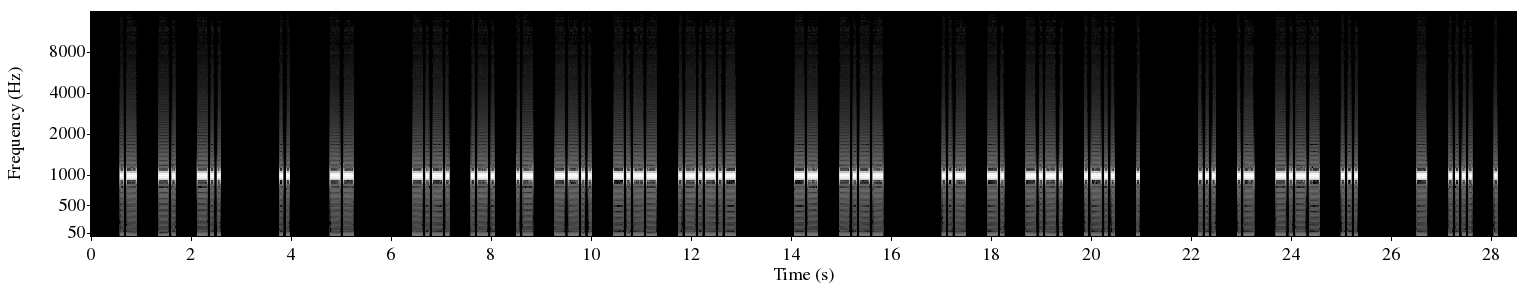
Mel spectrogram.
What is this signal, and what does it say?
Morse code, heard as a keyed tone, about 18 wpm, spaced as for 12 wpm, 1000 Hz. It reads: AND I M CRAZY. MY UNCLE SAYS THE
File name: qotdfiles / 12wpm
